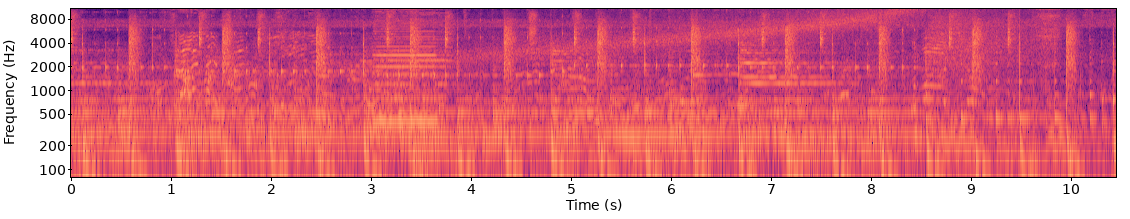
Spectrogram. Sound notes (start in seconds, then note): 3.0 car horn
